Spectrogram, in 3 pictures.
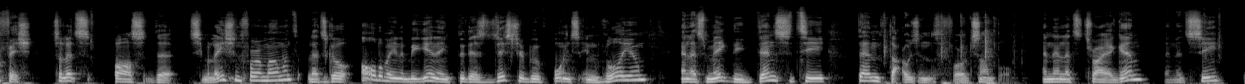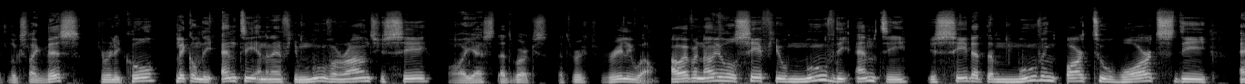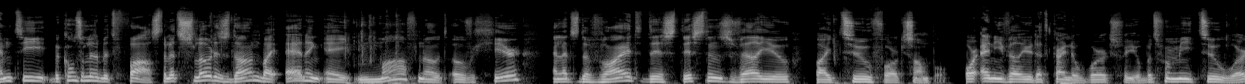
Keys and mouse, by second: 0.5 click, 0.9 space, 1.5 middle click, 2.2 middle click, 3.2 middle click, 4.6 click, 5.3 click, 5.6 middle click, 6.6-10.1 drag, 9.6 0, 11.2 click, 11.7 middle drag, 12.1 space, 12.4 middle click, 13.2 click, 13.4 click, 13.8 click, 14.6 shift+middle drag, 15.1 middle drag, 15.5 g, 17.1 g, 19.3 middle click, 19.8 shift+middle click, 20.8 g, 22.2 shift+middle click, 22.5 g, 24.7 g, 27.1 shift+a, 30.2 click, 31.5-32.5 drag, 32.9 click, 37.2 g.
